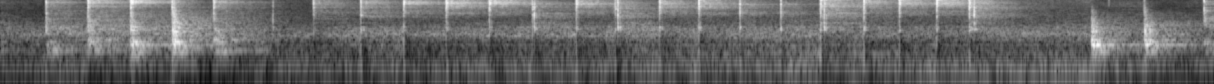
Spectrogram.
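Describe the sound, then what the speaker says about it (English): A scooter disc brake's pad retaining pin is tapped into place with a steady series of sharp, close metallic taps at an even rhythm, with a few harder strikes near the start and the end. "You can just tap the pin all the way home."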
